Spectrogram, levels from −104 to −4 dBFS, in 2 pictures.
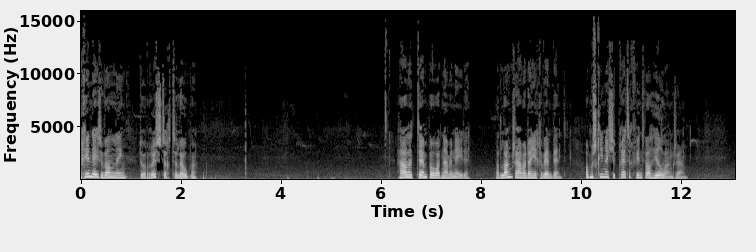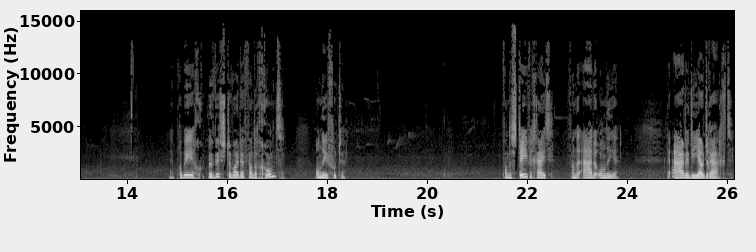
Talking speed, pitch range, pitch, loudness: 125 wpm, 165-225 Hz, 200 Hz, -31 LUFS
